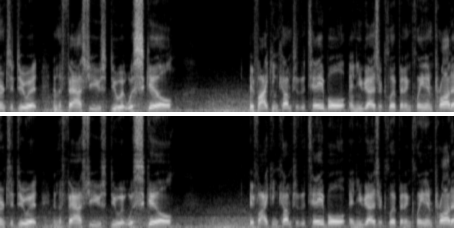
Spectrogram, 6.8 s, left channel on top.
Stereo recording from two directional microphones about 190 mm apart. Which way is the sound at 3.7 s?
35° left (ahead or behind).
